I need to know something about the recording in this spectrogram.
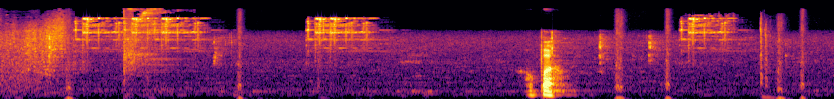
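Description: Bright game chimes jingle briefly.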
